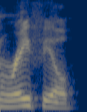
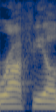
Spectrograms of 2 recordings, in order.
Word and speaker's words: Rafael: This coming to us from the fattest man in boxing, Dan Rafael, or Raphael, depending on who you want to hear say his name.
